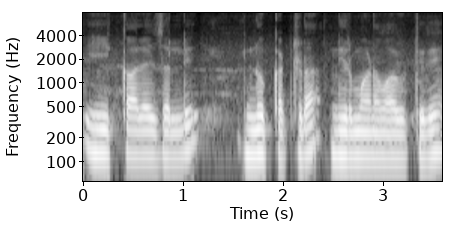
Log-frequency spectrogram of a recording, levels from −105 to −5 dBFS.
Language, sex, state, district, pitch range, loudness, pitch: Kannada, male, Karnataka, Raichur, 120-130 Hz, -15 LUFS, 125 Hz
